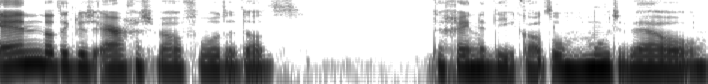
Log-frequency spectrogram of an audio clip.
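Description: Somewhat breathy and dark, mellow in tone, a woman speaks at medium pitch and a fairly slow pace in a dry, close sound with no echo. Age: 30s. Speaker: television maker. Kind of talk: personal testimony interview.

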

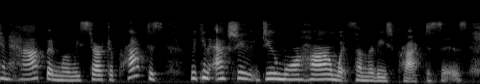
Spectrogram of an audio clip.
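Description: A woman with a Canadian accent, lively intonation and a moderate pace. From Canada. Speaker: physician and yoga therapist. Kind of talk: interview conversation.

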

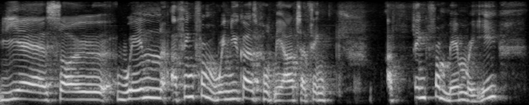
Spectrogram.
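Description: Loudness stays very even throughout. The pace is very slow, with ordinary pitch variation. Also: woman, fairly high pitch for a woman. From South Africa, Johannesburg. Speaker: drowning survivor. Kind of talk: personal story in interview.

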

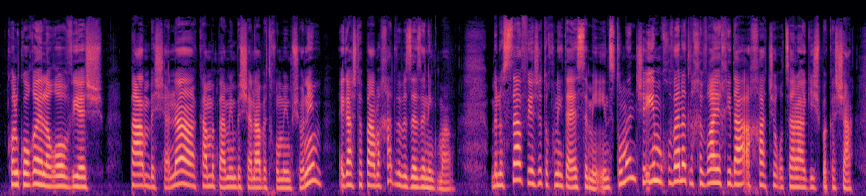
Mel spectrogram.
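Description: A woman with a plain, everyday voice and a fairly high pitch talks at a moderate pace with lively intonation, in a dry, close sound with no echo on a very clean recording with a silent background. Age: 20s. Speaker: government innovation agency program manager. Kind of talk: interview.

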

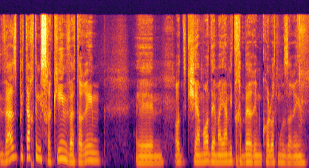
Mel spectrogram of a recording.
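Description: A man's dark, mellow voice at a medium pitch, fairly slow pace, in a very clean recording with a silent background. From Israel. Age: 30s. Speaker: tech startup co-founder and CTO. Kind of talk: podcast interview. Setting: studio.

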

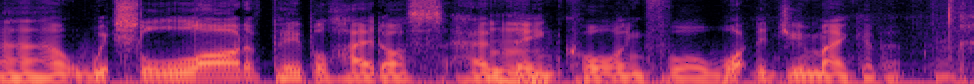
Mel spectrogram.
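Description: A man with an Australian accent talks at a moderate pace and medium pitch, with ordinary pitch variation. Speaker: radio host. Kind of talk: casual chat; news reading.

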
